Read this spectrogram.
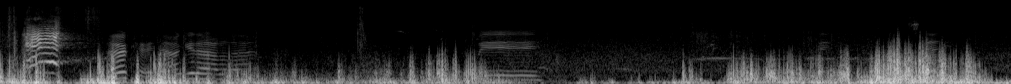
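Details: Goats being worked by a six-month-old herding dog give several wavering, harmonic bleats, loud at the start and again midway, over steady low rumbling wind or handling noise and faint voices.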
